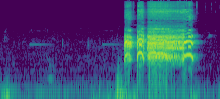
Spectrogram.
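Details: Decoy chicken for bird catching, noted for a good voice. After faint shuffling, one loud crow of about one and a half seconds: two short bursts, then a long even call closing with a downward curl.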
